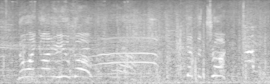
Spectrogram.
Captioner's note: screaming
